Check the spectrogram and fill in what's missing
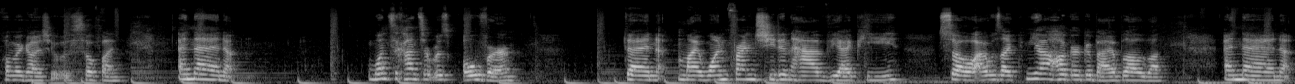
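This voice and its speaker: A woman telling a casual storytime vlog, filling her talk with "like" and getting excitable when she quotes people. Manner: chatty, filler-heavy telling with many "like"s; excitable, jumps high when quoting voices. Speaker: vlogger.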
